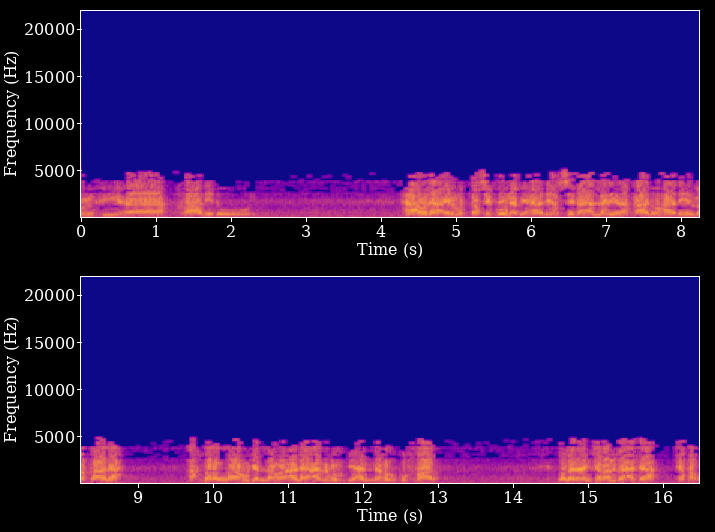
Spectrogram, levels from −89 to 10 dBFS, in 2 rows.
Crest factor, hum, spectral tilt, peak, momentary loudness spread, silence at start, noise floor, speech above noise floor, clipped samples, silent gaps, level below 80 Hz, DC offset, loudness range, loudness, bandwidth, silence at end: 16 dB; none; -5.5 dB/octave; -2 dBFS; 9 LU; 0 s; -40 dBFS; 23 dB; under 0.1%; none; -48 dBFS; 0.1%; 5 LU; -17 LUFS; 5.4 kHz; 0 s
